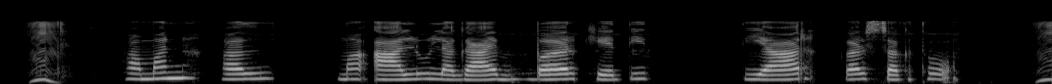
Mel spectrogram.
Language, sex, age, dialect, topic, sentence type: Chhattisgarhi, female, 25-30, Eastern, agriculture, question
